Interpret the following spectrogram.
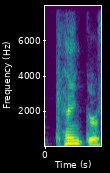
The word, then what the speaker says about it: canker: Canker sore. Spelled like cancer. Canker sore. Canker sore. C-A-N-K-E-R. Canker sore.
